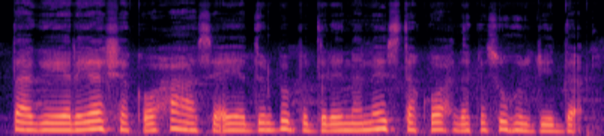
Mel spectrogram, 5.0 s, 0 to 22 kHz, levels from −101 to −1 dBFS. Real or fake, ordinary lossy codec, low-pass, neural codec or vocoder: real; none; none; none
